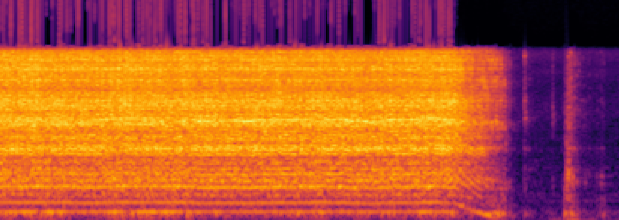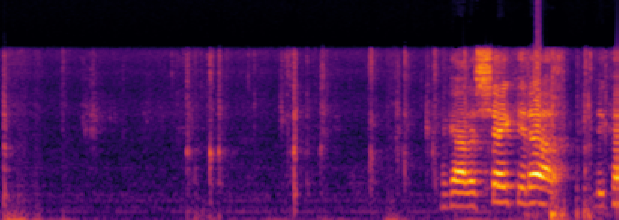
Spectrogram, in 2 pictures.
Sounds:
speech, blender

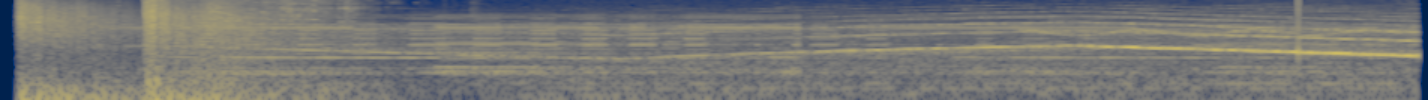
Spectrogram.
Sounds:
emergency vehicle, siren, police car (siren)

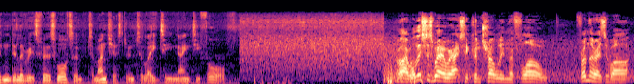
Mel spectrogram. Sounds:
speech, stream

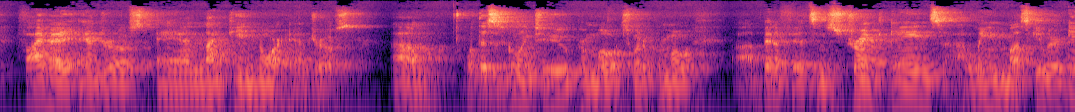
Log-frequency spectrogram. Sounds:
speech

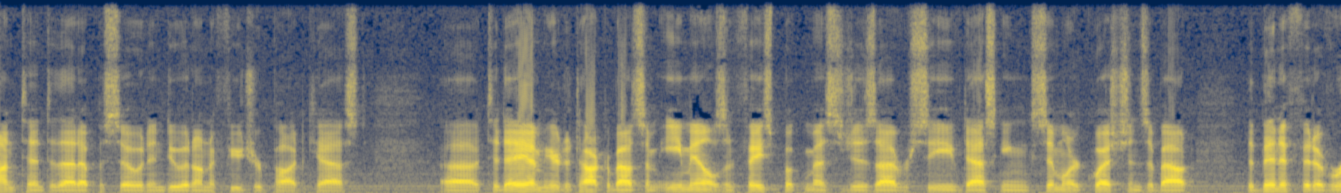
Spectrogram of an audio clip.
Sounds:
speech

